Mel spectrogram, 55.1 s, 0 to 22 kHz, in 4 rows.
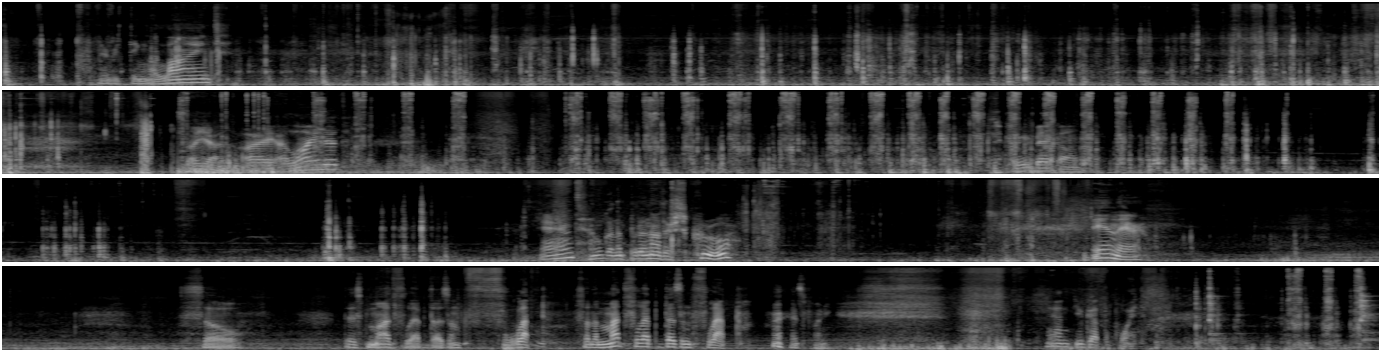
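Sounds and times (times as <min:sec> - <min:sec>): socket ratchet clicking: 0:14.8 - 0:18.5, 0:19.4 - 0:26.3, 0:53.4 - 0:55.0.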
